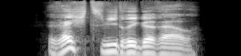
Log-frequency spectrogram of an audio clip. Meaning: inflection of rechtswidrig: 1. strong/mixed nominative masculine singular comparative degree 2. strong genitive/dative feminine singular comparative degree 3. strong genitive plural comparative degree
- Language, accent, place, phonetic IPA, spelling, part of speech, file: German, Germany, Berlin, [ˈʁɛçt͡sˌviːdʁɪɡəʁɐ], rechtswidrigerer, adjective, De-rechtswidrigerer.ogg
